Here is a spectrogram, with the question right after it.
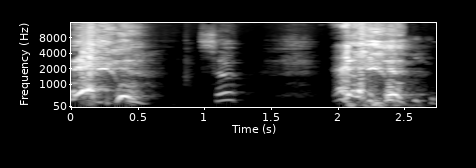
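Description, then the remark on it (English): Two loud sneezes about two seconds apart, with a short voiced breath or gasp between them. “Bless you.”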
